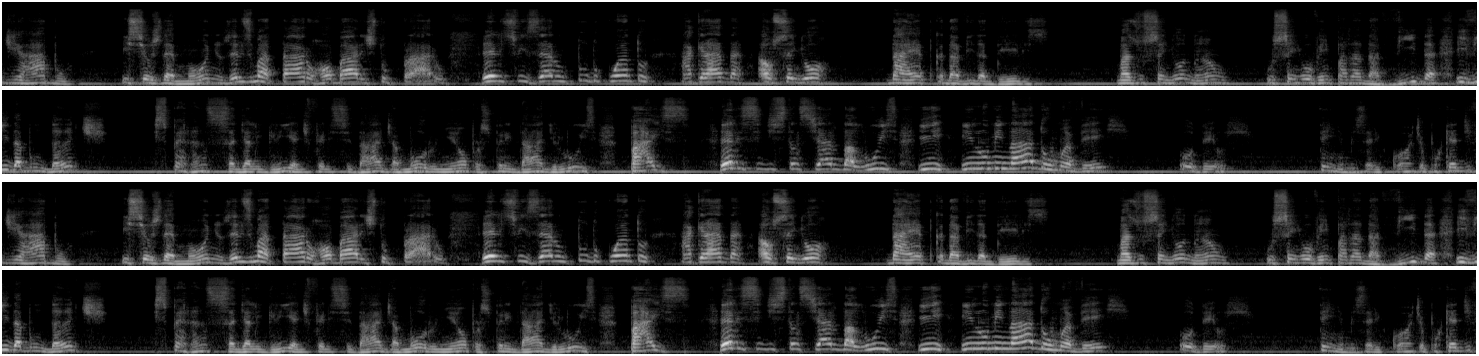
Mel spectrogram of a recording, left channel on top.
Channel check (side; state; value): both; normal; correlation 0.92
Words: e seus demônios. Eles mataram, roubaram, estupraram, eles fizeram tudo quanto agrada ao Senhor da época da vida deles. Mas o Senhor não. O Senhor vem para dar vida e vida abundante, esperança de alegria, de felicidade, amor, união, prosperidade, luz, paz. Eles se distanciaram da luz e iluminado uma vez. Oh Deus, tenha misericórdia, porque é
